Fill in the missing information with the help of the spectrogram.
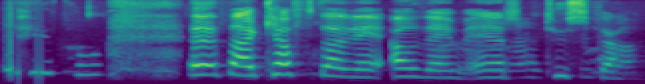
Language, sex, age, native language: Icelandic, female, 14, Icelandic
